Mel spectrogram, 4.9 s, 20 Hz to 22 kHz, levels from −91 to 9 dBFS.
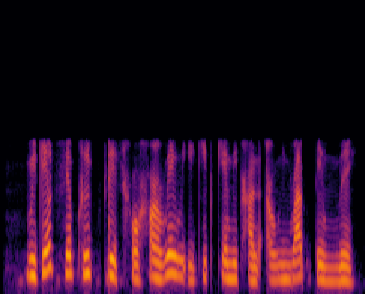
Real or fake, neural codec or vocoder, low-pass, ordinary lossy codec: fake; autoencoder, 44.1 kHz, a latent of 192 numbers a frame, MeloTTS; 3.6 kHz; none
